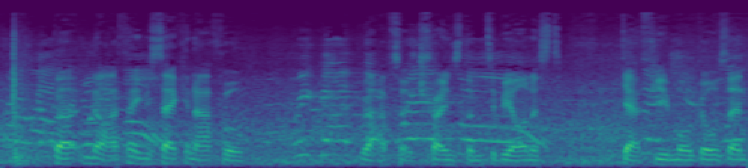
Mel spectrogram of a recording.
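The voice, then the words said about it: Speaks with a non-American accent. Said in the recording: “with this accent”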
